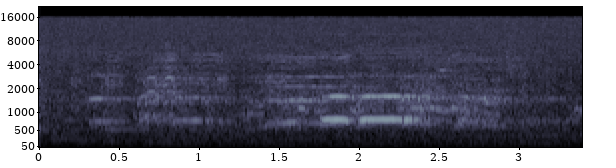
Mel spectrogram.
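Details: Loud, ringing harmonic call of a Black-collared starling in Ubon Ratchathani, Thailand, 17 April 2022: layered nasal tones build to a bright, steady note lasting about half a second, then fade.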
